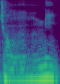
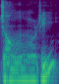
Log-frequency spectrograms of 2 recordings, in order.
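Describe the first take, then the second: First: The middle consonant is an 'n' sound. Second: The middle consonant is an 'r' sound. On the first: The speaker calls it right. "এটা হবে" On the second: The speaker calls it wrong. "এটা হওয়ার কথা ছিল"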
